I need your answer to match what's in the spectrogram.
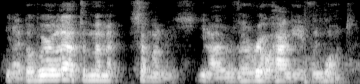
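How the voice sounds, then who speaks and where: A man's voice: mid-range voice, quick pace, highs cut off. A middle-aged man with a Maori New Zealand accent, giving a casual cooking demonstration in a laid-back, rambling, colloquial way. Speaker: home cook presenting a cooking video. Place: home kitchen, indoors. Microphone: phone camera across the counter. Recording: echoey kitchen, camera at a distance.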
